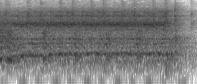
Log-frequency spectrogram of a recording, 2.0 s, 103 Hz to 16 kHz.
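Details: Simplicity Regent mower, 14hp Kohler Command engine, said to have electrical issues, on jumper pack: brisk even starter cranking about seven beats a second for two seconds then winding down; turns over freely.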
